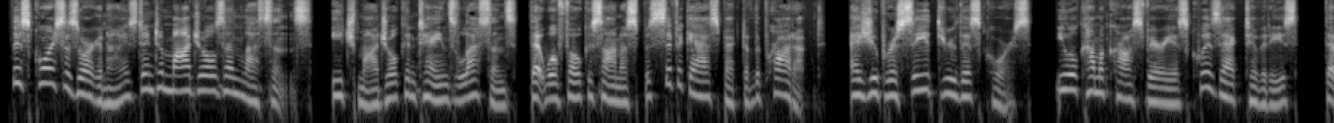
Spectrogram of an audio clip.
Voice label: E-Learning course instructions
